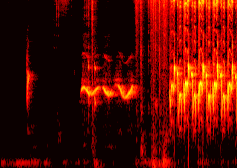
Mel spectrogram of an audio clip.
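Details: A yellow-vented bulbul that is learning its song gives a soft wavering whistle, then breaks into fast, loud, squawky bubbling chatter that runs to the end.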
